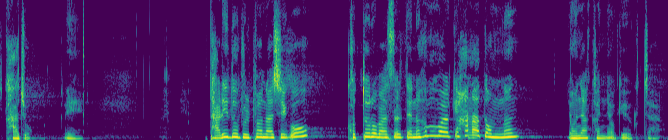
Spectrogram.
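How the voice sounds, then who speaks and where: A woman's voice: a little high, vocal fry. A middle-aged woman preaching a testimony sermon in a church, telling her story and posing rhetorical questions to the congregation. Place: church sanctuary. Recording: long reverb of a church hall.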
